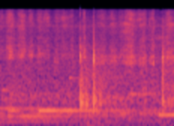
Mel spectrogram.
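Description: Chalk writing on a chalkboard: scratching strokes with a couple of sharp taps about halfway through, over soft background music with held notes.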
